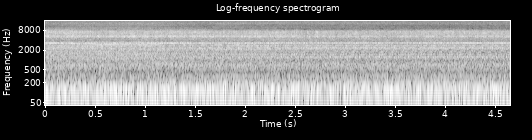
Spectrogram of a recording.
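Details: Abandoned military M1078 LMTV diesel truck first started after new batteries, idling loud and low with an uneven, lumpy throb; rough idle, cause not yet pinned down.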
